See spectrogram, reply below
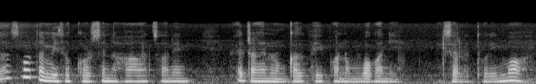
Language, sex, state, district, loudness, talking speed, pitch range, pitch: Mizo, male, Mizoram, Aizawl, -17 LUFS, 245 wpm, 130-145 Hz, 140 Hz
